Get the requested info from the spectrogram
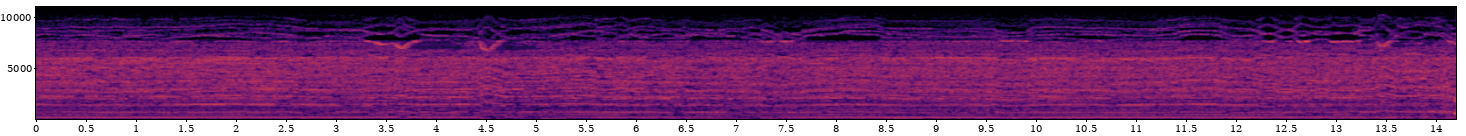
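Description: Small FPV racing quadcopter hovering: its brushless motors and propellers give a steady high whine, the pitch wavering only slightly as it holds position and drifts.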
